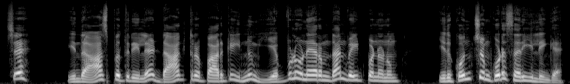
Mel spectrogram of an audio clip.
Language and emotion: Tamil, angry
